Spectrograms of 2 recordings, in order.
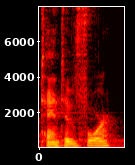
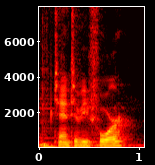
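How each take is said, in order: First: The name ends with a v sound. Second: The name ends with an ee sound. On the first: The speaker calls it wrong. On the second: The speaker calls it right. "I will also only say"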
